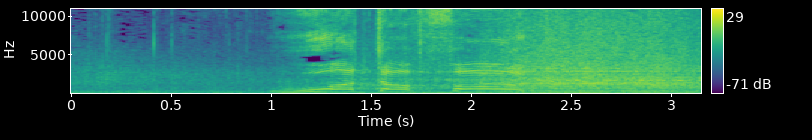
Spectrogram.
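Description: A man exclaims loudly into a close microphone.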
